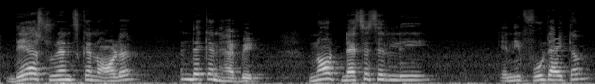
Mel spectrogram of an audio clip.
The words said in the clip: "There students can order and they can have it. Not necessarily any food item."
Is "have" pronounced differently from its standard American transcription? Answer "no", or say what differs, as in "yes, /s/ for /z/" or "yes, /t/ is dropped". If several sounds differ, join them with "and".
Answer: yes, /b/ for /v/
